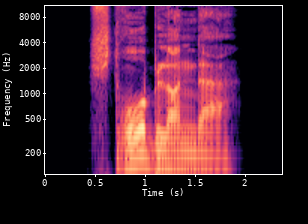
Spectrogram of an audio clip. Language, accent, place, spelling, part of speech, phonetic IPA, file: German, Germany, Berlin, strohblonder, adjective, [ˈʃtʁoːˌblɔndɐ], De-strohblonder.ogg
- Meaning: inflection of strohblond: 1. strong/mixed nominative masculine singular 2. strong genitive/dative feminine singular 3. strong genitive plural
